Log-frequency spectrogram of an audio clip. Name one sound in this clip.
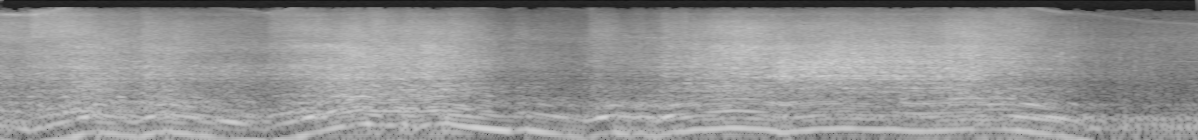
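A car engine revs up and down as the car drives and changes gear.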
